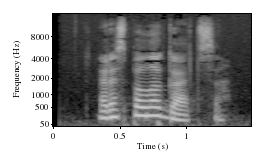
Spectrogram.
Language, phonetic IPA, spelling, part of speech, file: Russian, [rəspəɫɐˈɡat͡sːə], располагаться, verb, Ru-располагаться.ogg
- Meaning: 1. to settle oneself, to make oneself comfortable 2. to camp, to set up a camp, to take up a position 3. passive of располага́ть (raspolagátʹ)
